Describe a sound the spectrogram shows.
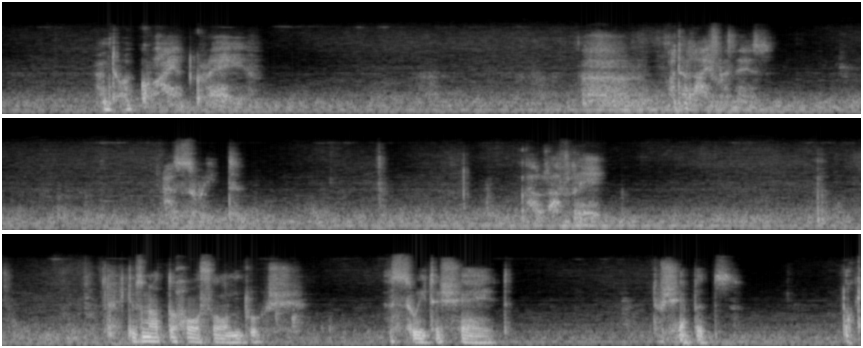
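A man speaks slowly and softly close by, with long pauses.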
